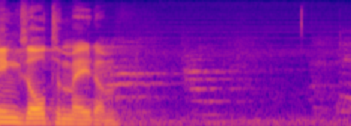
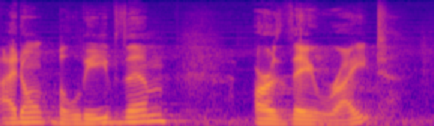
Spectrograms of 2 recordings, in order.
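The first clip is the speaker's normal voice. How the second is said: ordinary delivery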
